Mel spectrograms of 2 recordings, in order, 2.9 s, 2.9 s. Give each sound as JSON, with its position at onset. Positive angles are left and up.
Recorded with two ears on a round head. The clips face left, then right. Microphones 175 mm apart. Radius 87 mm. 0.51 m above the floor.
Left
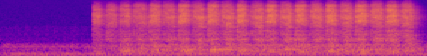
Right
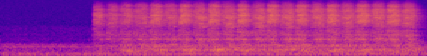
{"t": 0.6, "sound": "writing", "side_deg": 60, "distance_m": 0.8}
